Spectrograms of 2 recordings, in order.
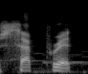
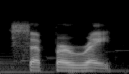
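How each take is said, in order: First: The last syllable has a reduced schwa vowel. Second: The last syllable has a full 'ay' vowel. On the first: It is used as an adjective. "So it's pronounced as rut. It's a schwa sound" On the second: It is used as a verb. "So that's sounded as an a sound"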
